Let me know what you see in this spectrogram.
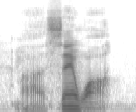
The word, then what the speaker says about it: Samhain: and the word is pronounced Samhwa. Samhain. Something like that, yeah.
